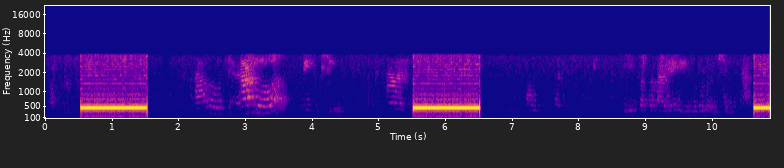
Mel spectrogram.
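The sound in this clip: An unanswered phone call produces ringback tones, steady buzzing pulses about a second long repeating roughly every five seconds, two full and a third cut off, with faint talk in the quiet gaps.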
